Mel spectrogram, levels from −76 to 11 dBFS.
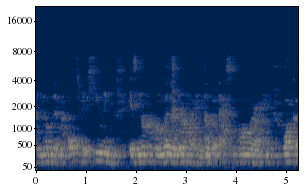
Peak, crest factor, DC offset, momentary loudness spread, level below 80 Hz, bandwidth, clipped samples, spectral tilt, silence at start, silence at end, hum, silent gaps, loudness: -14 dBFS; 16 dB; under 0.1%; 8 LU; -70 dBFS; 7.6 kHz; under 0.1%; -7 dB/octave; 0 s; 0 s; none; none; -29 LUFS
